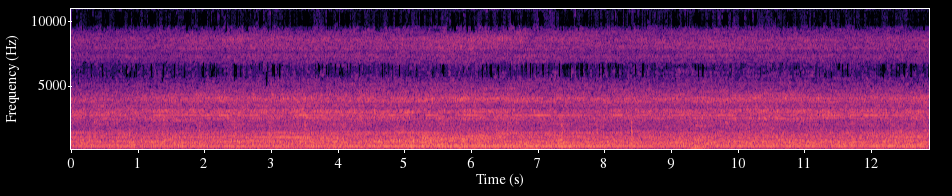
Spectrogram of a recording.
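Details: Bobsweep robot vacuum running abnormally loud: a steady whirring roar with a constant mid-pitched hum throughout, much noisier than it should be.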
